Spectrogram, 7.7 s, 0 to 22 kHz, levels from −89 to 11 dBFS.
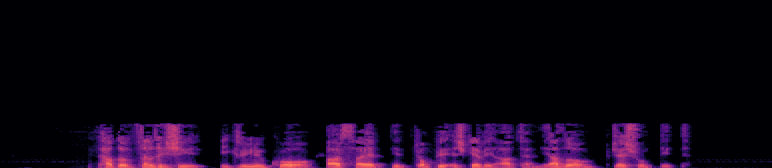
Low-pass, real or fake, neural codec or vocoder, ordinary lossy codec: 7.2 kHz; fake; codec, 16 kHz in and 24 kHz out, 0.6 kbps, FocalCodec, streaming, 2048 codes; MP3, 24 kbps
